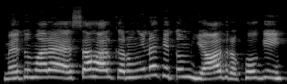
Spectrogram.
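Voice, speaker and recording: A woman's voice: very high voice, a little fast, a bit bright. A woman voicing a cruel, shape-shifting young witch wife in a cartoon story. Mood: spiteful.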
